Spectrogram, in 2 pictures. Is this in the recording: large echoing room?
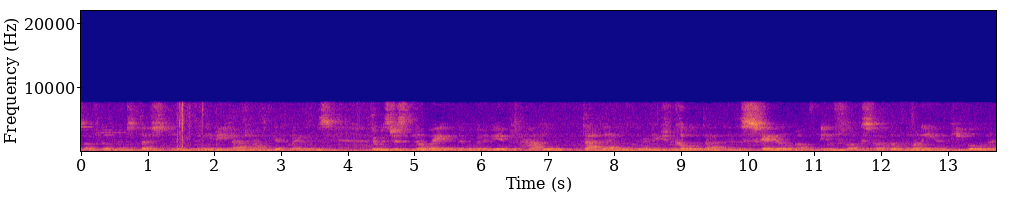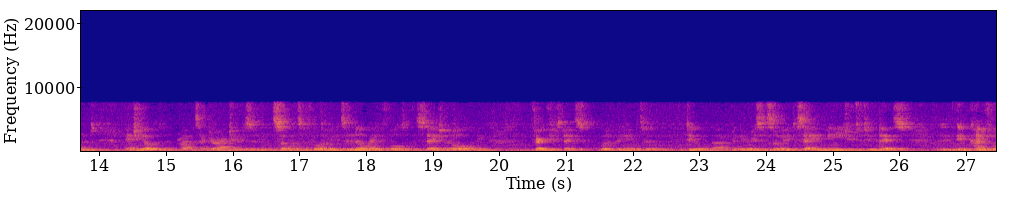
yes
